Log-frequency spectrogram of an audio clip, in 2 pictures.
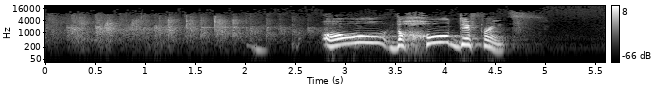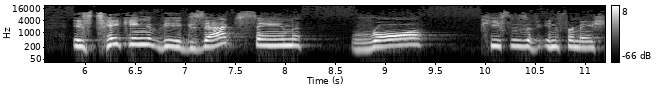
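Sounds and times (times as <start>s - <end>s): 
audience applause: 0.0s - 2.8s
speech: 2.1s - 4.9s, 5.9s - 11.2s.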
